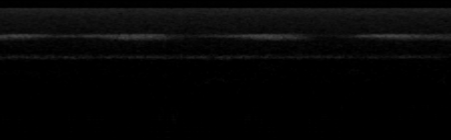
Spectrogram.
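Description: Near silence, with a faint, steady high-pitched background sound that swells and fades about every two-thirds of a second.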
